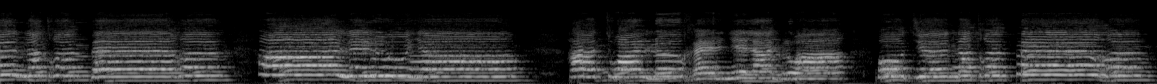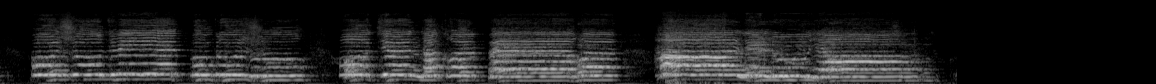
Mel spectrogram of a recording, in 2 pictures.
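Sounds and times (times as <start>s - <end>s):
choir with bass voices singing a prayer from Burkina Faso: 0.0s - 21.0s.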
